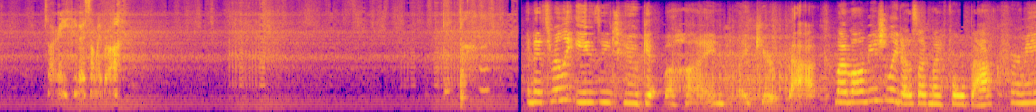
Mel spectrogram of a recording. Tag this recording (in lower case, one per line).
speech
